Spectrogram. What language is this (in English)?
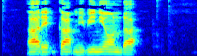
Matsés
